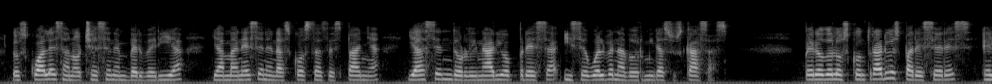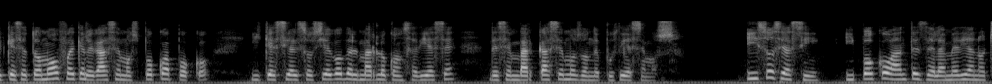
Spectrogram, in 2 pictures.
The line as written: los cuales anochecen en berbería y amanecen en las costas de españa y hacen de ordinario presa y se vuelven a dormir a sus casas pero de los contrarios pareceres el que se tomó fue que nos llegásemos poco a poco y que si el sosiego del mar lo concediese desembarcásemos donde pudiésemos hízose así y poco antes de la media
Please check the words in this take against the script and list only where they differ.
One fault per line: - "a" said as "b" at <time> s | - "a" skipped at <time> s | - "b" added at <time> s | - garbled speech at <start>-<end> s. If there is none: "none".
- "nos" skipped at 10.8 s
